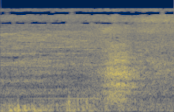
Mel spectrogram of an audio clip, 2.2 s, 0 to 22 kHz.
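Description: Hart 16-gallon wet/dry shop vac running, its floor nozzle drawing air across car carpet as a steady hiss over a faint steady motor tone. The hiss swells briefly about a second and a half in.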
